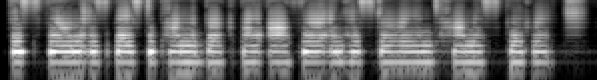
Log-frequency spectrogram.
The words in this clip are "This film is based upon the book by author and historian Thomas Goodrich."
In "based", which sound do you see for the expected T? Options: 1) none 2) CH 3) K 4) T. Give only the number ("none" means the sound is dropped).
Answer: 4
